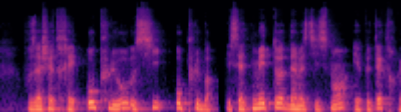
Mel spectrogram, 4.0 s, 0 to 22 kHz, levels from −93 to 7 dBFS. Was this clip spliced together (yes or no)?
yes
